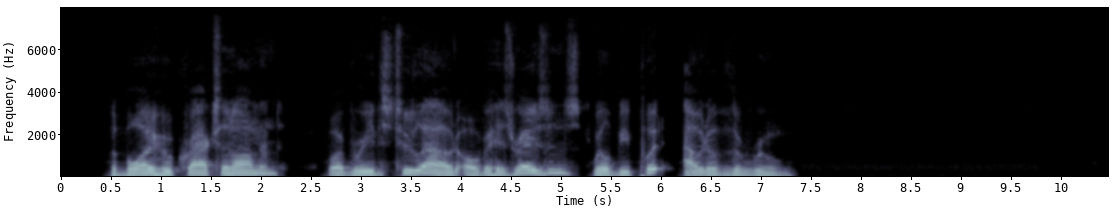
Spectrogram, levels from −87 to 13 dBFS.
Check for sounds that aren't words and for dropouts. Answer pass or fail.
pass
